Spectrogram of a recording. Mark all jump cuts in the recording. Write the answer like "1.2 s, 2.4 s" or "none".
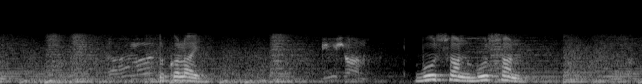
5.3 s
